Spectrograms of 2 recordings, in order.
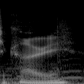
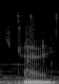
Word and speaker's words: Sha'Carri: Uh, her name's Sha'Carri. That's how, how you say it. Sha'Carri.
